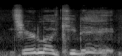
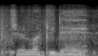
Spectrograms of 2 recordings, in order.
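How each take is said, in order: First: Soft high sing-song to a fish; playful high coo. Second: Said in the usual way. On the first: Pretend. Angler teasing the bass with its luck, high and playful. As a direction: tease it softly up high.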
